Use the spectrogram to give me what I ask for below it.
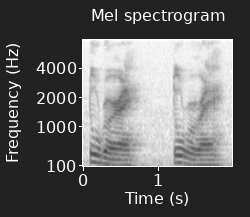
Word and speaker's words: torre: 또레 탑 이란 뜻인데 이것도 TORRE R이 두 개 들어가서 또레 이렇게 된다고 합니다.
